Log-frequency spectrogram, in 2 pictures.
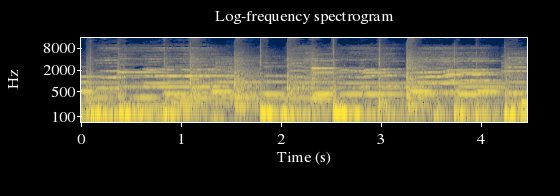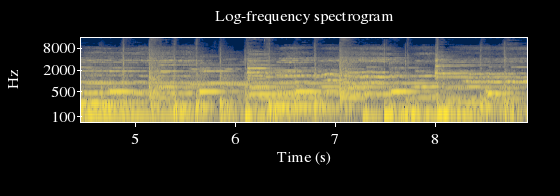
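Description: Javanese gamelan ensemble playing. A kendang hand drum beats out the rhythm under the ringing struck notes of saron metallophones and bonang gong-kettles.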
